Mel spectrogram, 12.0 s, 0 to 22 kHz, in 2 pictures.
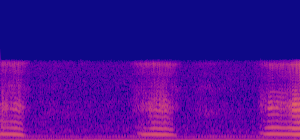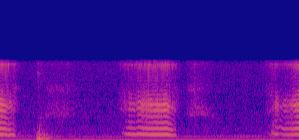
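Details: Soft, tonal, buzzing snores about every three seconds (roughly 20 breaths a minute) over a steady low room hum, from a sleeper called "lil bear," recorded on an HTC mobile phone; ordinary snoring.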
